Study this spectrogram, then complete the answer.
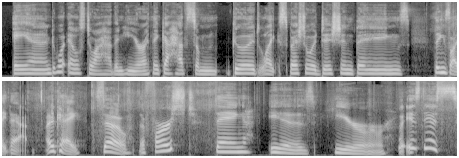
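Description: A woman at a very slow pace, lively intonation, dry sound with no echo. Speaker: fashion vlogger. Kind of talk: casual vlog chat. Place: office. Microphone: lapel.

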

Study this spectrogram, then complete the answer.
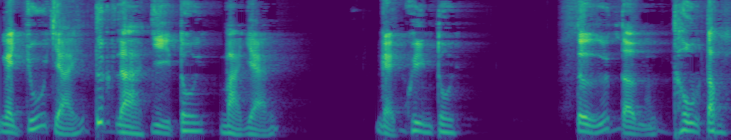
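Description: A man talks at a very slow pace with long, frequent pauses, his somewhat breathy voice swinging very widely in pitch. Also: medium pitch for a man. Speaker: Buddhist monk teacher. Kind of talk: sermon.

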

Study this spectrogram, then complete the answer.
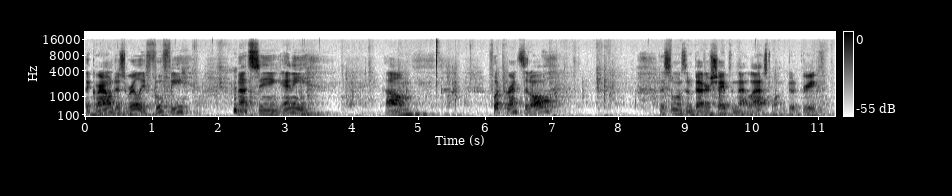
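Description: A man at a fairly slow pace with very wide pitch swings and long, frequent pauses, over light background noise. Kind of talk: exploration commentary. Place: tunnel cave. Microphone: phone near.

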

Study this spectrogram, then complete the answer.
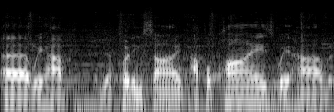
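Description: Clear music plays in the background as the speaker talks at a fairly slow pace. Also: man. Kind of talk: interview answer. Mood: proud, friendly promotion. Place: cafe. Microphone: lapel.

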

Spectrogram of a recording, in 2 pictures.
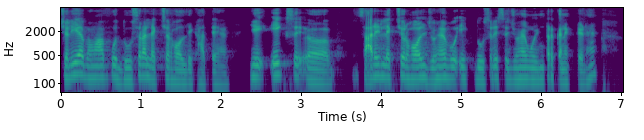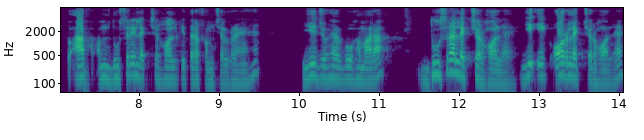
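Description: A man speaks at a moderate pace and a medium pitch with ordinary pitch variation.

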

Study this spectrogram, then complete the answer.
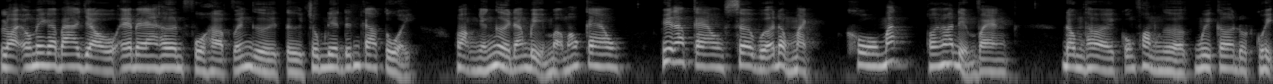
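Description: Against a quiet background, a man speaks at a moderate pace in a fairly high pitch, with ordinary pitch variation and very even loudness. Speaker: doctor; guest. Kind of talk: expert interview. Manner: formal. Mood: calm, explanatory. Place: studio. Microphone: lapel.

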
